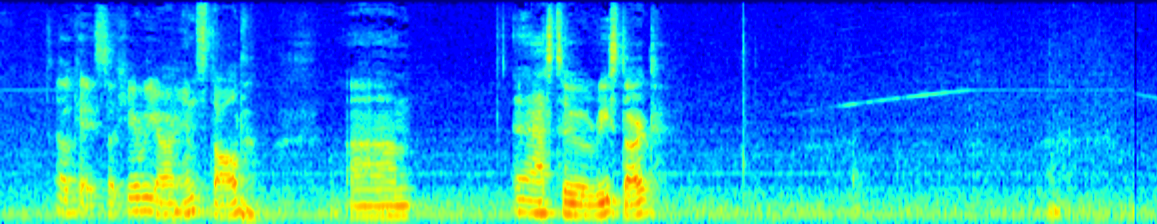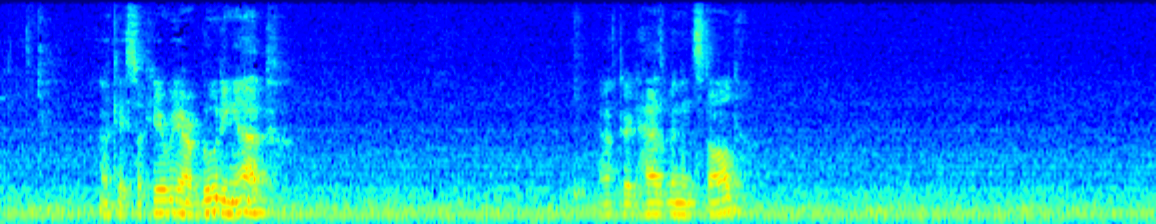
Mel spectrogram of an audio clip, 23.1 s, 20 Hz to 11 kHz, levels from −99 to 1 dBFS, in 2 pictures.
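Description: No technical faults are audible.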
